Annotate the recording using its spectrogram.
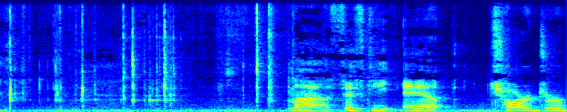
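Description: Small plastic parts rattle and click in a hand.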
